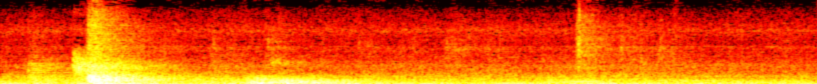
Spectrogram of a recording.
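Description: Billiard balls knock together and roll across the table.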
